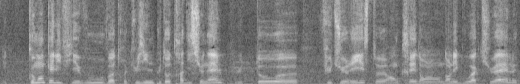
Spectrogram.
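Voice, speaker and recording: A man's voice: sits high, steady tone, unhurried, a little hiss or hum. A man asking interview questions, hesitating with fillers.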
